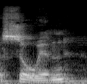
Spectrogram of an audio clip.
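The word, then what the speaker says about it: Samhain: November saw old traditions old Celtic Traditions like so in uh pronounced pronounced silence spelled Sam Hayne and the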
